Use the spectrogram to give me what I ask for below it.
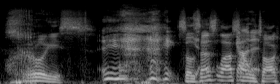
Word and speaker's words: Ruiz: White person says Ruiz. What is it? But in Spanish, it's pronounced Ruiz. Ruiz.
